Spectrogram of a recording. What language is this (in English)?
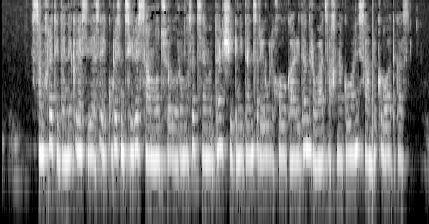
Georgian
